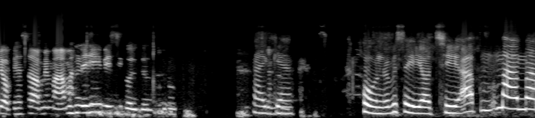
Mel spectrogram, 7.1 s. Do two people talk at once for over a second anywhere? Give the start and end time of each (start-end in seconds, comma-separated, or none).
none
